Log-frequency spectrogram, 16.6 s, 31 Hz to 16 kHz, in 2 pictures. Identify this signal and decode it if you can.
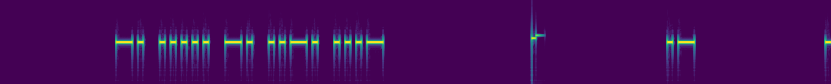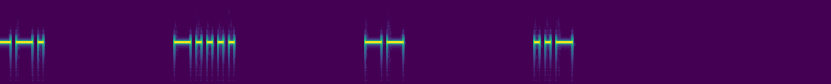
Morse code, heard as a keyed tone, about 22 wpm, spaced as for 9 wpm, 700 Hz. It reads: N5NFV AG6MU
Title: USA Call Signs - 5 Characters - 8x Character Spacing - 22wpm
